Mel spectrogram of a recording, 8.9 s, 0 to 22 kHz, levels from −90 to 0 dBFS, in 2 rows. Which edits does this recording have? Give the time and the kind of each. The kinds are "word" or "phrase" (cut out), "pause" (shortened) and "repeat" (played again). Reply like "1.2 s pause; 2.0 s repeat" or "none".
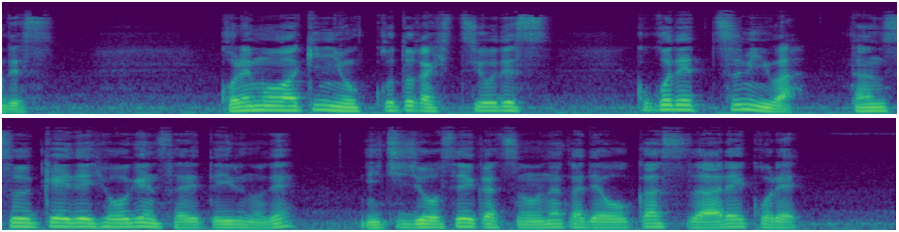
6.1 s pause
